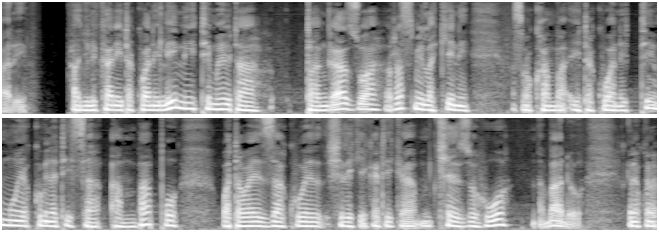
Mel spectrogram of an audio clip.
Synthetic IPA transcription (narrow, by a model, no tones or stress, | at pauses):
a̰ɾḭ | haʄulikaniitakuwanilinitimuhijɔita | taŋɡazwaɾasmilakininasɛmakwamba̰ʔitakuwanitʰimujakuminatisaːmbapʰɔwatawɛzakuɛʃiɾikikatika̰m̩t͡ʃɛzɔhuɔna̰ɓa̰ɗɔ̰kinakuana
